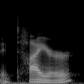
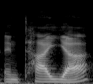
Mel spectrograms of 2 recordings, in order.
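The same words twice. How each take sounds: First: The word is said without a Y sound. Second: The word is said with a Y sound. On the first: The speaker calls it right. "instead of entire" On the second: The speaker calls it wrong. "so it's a Y sound"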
